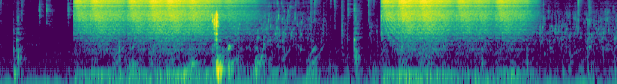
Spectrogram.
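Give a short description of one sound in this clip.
Water pours out and splashes.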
